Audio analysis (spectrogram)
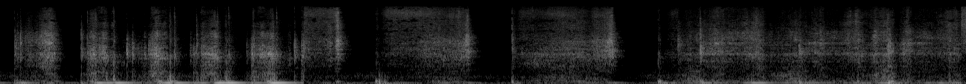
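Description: Long painted nails and fingertips rub, scratch and tap the inner surface of a large, empty, hollow corrugated cardboard box that has been opened out flat-ish. Rough, bright scratching and sanding-like rubbing comes in uneven strokes over a low, hollow rumble, broken by a few short pauses.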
